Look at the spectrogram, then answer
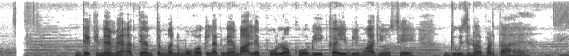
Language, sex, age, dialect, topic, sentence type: Hindi, male, 18-24, Kanauji Braj Bhasha, agriculture, statement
